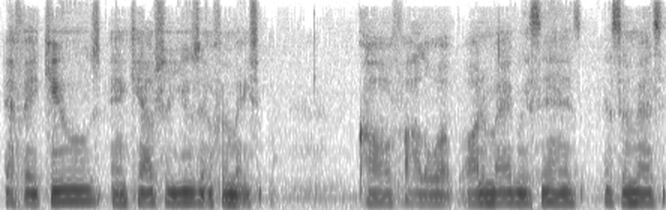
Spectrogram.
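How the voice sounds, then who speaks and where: This tutorial host reads a document aloud during a relaxed screen-share walkthrough, tossing off quiet remarks to himself along the way. His voice sits at a medium pitch, slightly mellow and creaky, with a faint hiss or hum in the background.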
